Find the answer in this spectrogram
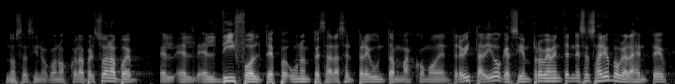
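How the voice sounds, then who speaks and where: A young man, hosting a podcast in a relaxed, joking way and swearing casually. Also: medium pitch, very fast. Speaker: podcast host.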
